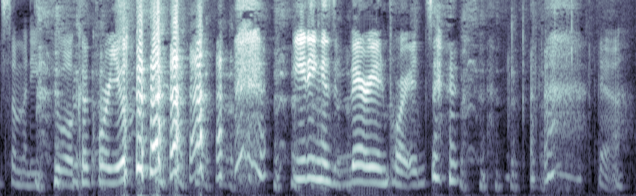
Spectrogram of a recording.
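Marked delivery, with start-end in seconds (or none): 1.3-2.9 big bright burst of laughter; loud laugh. Real, not acted. Laugh after joke. 4.4-5.9 laugh. Real, not acted. Laugh after joke.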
